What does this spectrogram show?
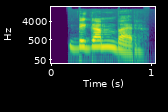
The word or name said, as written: दिगंबर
